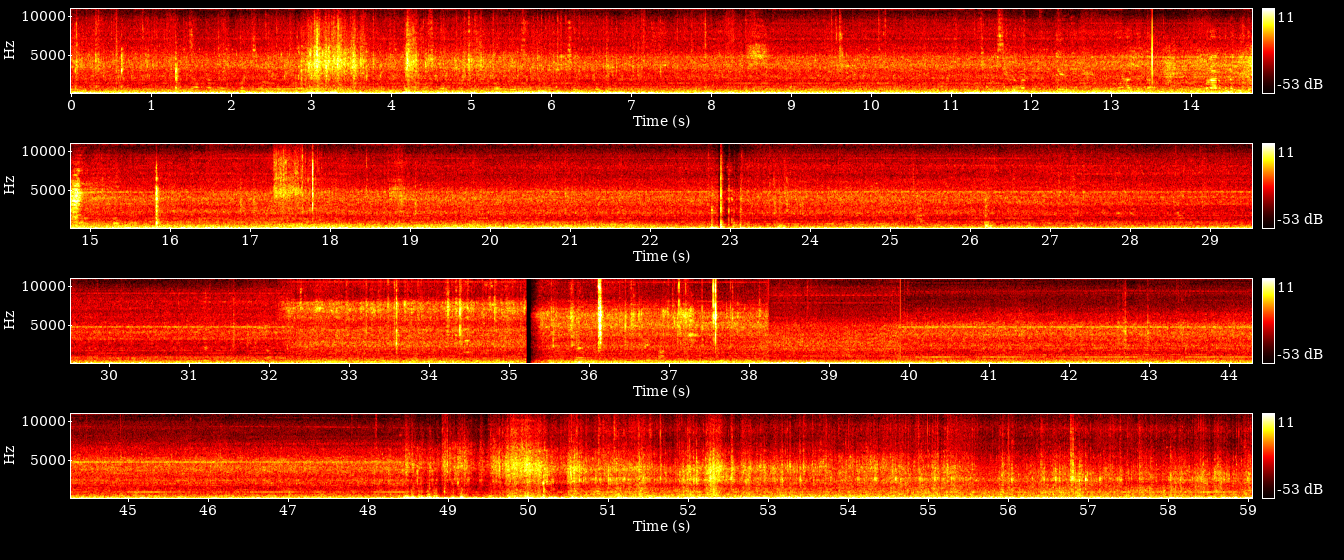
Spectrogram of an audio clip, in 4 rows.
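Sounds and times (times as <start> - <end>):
airplane cabin engine rumble: 0.0 - 59.0.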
